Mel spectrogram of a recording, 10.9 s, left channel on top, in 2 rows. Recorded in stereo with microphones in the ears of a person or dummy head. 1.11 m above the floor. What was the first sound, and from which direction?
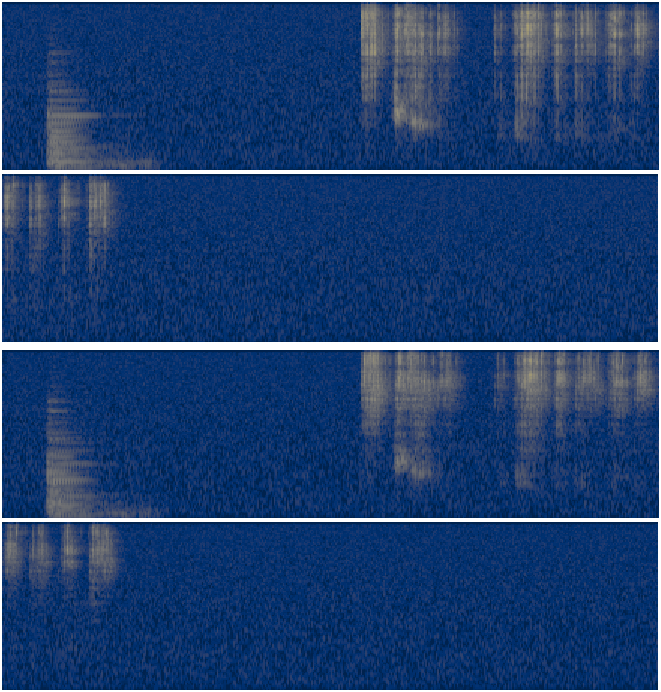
A piano, 60° right (ahead or behind).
